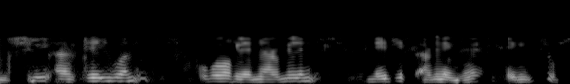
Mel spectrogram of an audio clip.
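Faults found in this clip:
Codec 2 vocoder at its lowest rate, throughout the clip, rebuilding speech from pitch and envelope alone: heavy robotic buzz, nothing above 3.8 kHz, damage fitting roughly 0.7 kbit/s.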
